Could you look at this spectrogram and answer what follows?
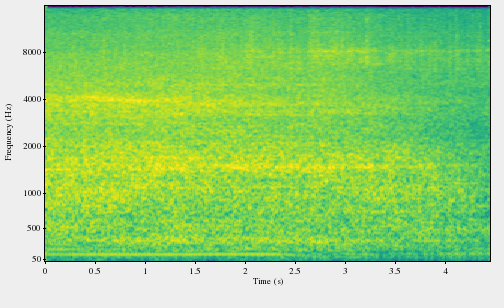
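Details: John Deere 190C (100 series) riding mower after PTO clutch replacement and new battery, blades engaged; steady single-cylinder thrum pulsing three to four per second, runs smoothly under blade load.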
